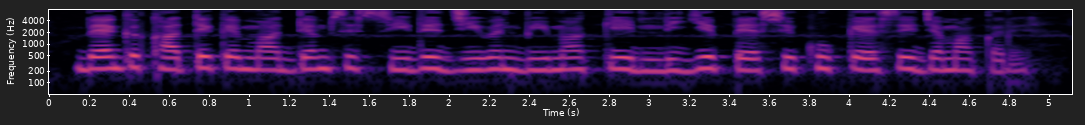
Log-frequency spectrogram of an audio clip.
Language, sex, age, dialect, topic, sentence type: Hindi, female, 18-24, Kanauji Braj Bhasha, banking, question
